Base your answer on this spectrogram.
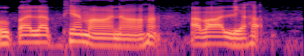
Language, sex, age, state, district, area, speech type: Sanskrit, male, 18-30, Tamil Nadu, Tiruvallur, rural, read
